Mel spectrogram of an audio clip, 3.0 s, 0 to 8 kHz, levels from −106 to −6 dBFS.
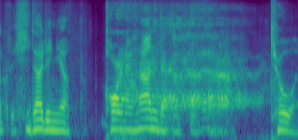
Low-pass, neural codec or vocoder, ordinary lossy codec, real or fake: none; codec, 16 kHz, 4 kbps, X-Codec, HuBERT features, trained on LibriSpeech; none; fake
